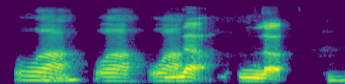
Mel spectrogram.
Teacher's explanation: Sometimes I actually teach the L first, because the way that we make the L is we stick our tongue up right behind the teeth, but we kind of dip the rest of it down.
